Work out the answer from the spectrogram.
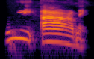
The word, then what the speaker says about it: Tuleane: Tuleane. You pronounce it as written. Yes. Tuleane. as it is written. Tuleane, Kiswahili, the yeah.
